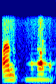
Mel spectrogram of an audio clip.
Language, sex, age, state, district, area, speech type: Nepali, male, 18-30, West Bengal, Alipurduar, urban, conversation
